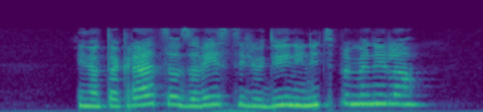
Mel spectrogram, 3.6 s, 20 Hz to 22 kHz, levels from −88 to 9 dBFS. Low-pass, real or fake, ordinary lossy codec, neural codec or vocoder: 19.8 kHz; real; AAC, 24 kbps; none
